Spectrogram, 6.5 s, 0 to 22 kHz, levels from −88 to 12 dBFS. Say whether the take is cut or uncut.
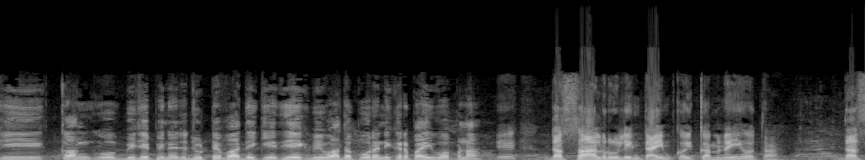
cut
